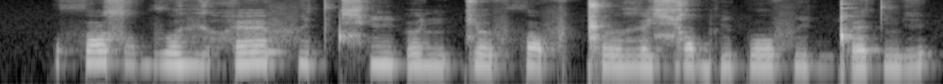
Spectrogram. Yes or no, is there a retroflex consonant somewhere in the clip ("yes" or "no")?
no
